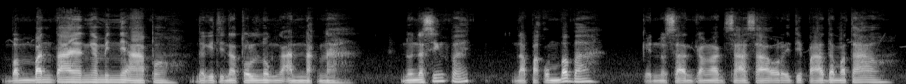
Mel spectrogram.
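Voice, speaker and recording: Male actor as devout, loving old Ilocano dad for radio drama; low pitch, humble delivery. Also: normal speed, lightly acted.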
